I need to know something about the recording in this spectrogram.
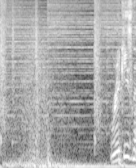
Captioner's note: whooshing sound effect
